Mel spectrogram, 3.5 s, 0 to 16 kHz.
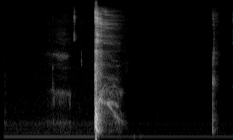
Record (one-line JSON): {"cough_length": "3.5 s", "cough_amplitude": 32768, "cough_signal_mean_std_ratio": 0.13, "survey_phase": "beta (2021-08-13 to 2022-03-07)", "age": "18-44", "gender": "Female", "wearing_mask": "No", "symptom_cough_any": true, "symptom_new_continuous_cough": true, "symptom_runny_or_blocked_nose": true, "symptom_shortness_of_breath": true, "symptom_sore_throat": true, "symptom_fatigue": true, "symptom_fever_high_temperature": true, "symptom_headache": true, "symptom_other": true, "symptom_onset": "2 days", "smoker_status": "Never smoked", "respiratory_condition_asthma": false, "respiratory_condition_other": false, "recruitment_source": "Test and Trace", "submission_delay": "1 day", "covid_test_result": "Negative", "covid_test_method": "RT-qPCR"}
